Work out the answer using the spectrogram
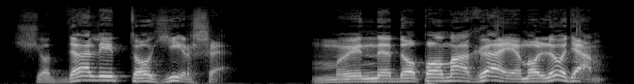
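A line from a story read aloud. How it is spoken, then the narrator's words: Centaur's growl. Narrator (Ukrainian): прогарчав той кентавр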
